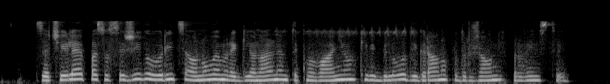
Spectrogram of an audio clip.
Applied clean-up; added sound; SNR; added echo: neural mask model RNNoise.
